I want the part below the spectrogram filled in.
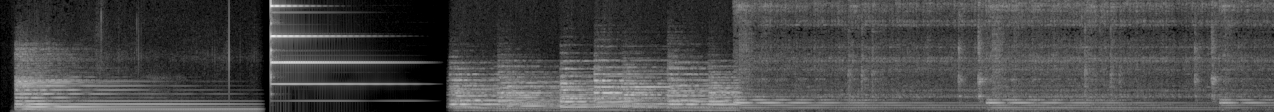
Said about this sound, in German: Wie wäre es mit Glocken?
